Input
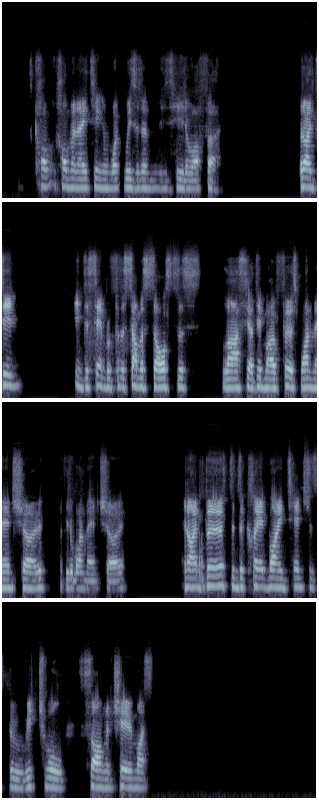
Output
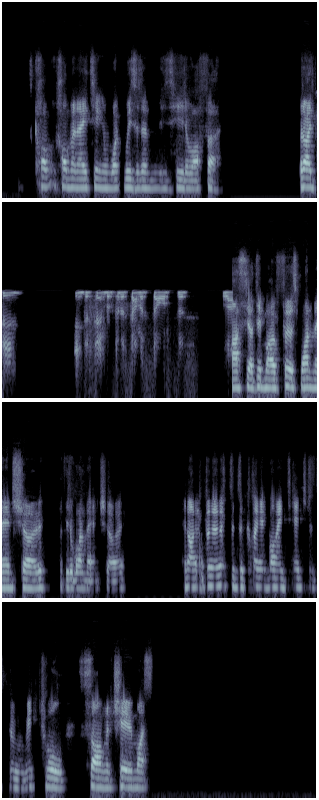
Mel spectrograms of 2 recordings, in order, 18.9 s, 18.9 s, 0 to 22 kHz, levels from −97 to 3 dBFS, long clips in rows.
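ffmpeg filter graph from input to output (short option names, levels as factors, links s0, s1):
-filter_complex "[0:a]asettb=1/sr,asplit=3[s0][s1][s2];[s0]atrim=end=4.714[s3];[s1]atrim=start=4.71:end=8.19,asetpts=PTS-STARTPTS,afade=t=in:d=0.004:c=qsin,afade=t=out:st=3.476:d=0.004:c=qsin,acompressor=threshold=0.0316:ratio=12:attack=3.2:release=140:knee=1:detection=peak,lowpass=f=3400:t=q:w=0.5098,lowpass=f=3400:t=q:w=0.6013,lowpass=f=3400:t=q:w=0.9,lowpass=f=3400:t=q:w=2.563,afreqshift=-4000[s4];[s2]atrim=start=8.186[s5];[s3][s4]acrossfade=d=0.004:c1=hsin:c2=qsin[s6];[s6][s5]acrossfade=d=0.004:c1=qsin:c2=hsin,asettb=1/sr,asplit=3[s7][s8][s9];[s7]atrim=end=10.784[s10];[s8]atrim=start=10.78:end=14.85,asetpts=PTS-STARTPTS,afade=t=in:d=0.004:c=qsin,afade=t=out:st=4.066:d=0.004:c=qsin,acrossover=split=690[s11][s12];[s11]aeval=exprs='val(0)*(1-1/2+1/2*cos(2*PI*8.3*n/s))':c=same[s13];[s12]aeval=exprs='val(0)*(1-1/2-1/2*cos(2*PI*8.3*n/s))':c=same[s14];[s13][s14]amix=inputs=2:normalize=0,lowpass=4400[s15];[s9]atrim=start=14.846[s16];[s10][s15]acrossfade=d=0.004:c1=hsin:c2=qsin[s17];[s17][s16]acrossfade=d=0.004:c1=qsin:c2=hsin"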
